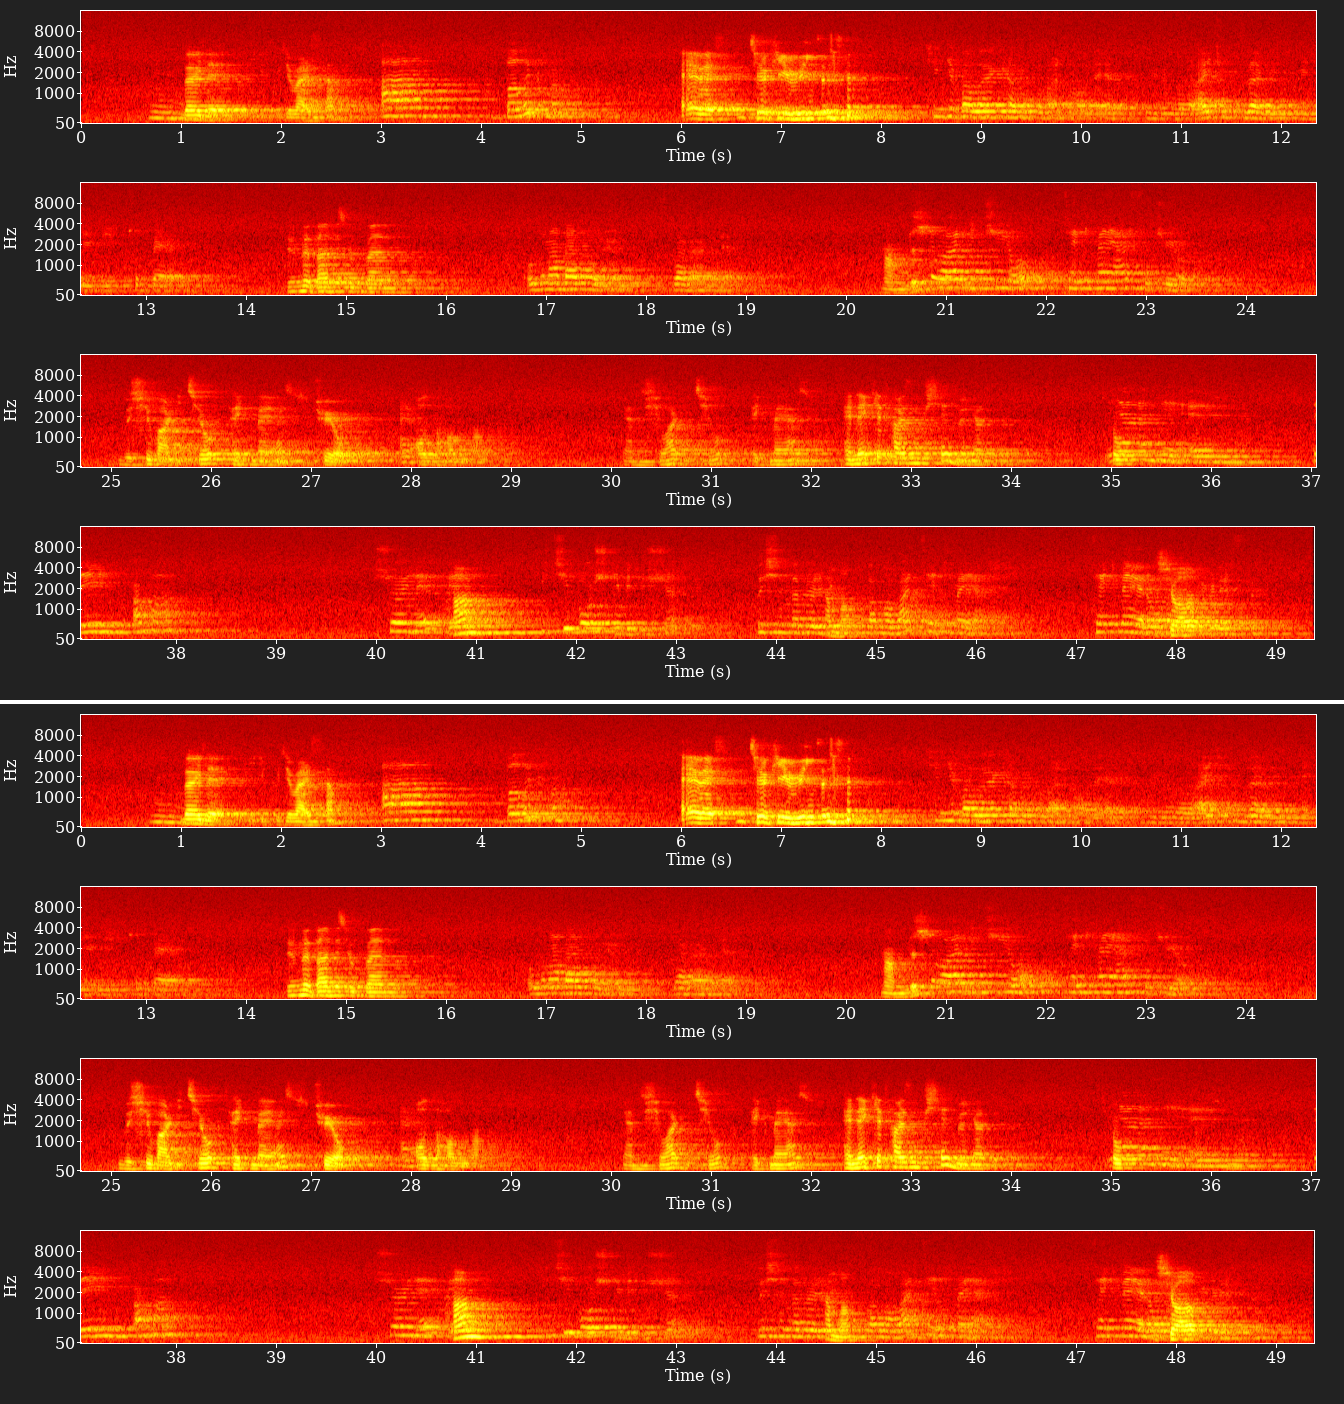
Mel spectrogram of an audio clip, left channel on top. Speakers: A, on the left; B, on the right.
A: Hmm.
B: Böyle bir ipucu versem.
A: Aa, balık mı?
B: Evet. <laughs> Çok iyi bildin.
A: Çünkü balığın kanadı var doğru. Evet kuyruğu da var. Ay çok güzel bir bilmeceymiş. Bu çok beğendim.
B: <laughs> Değil mi? Ben de çok beğendim.
A: O zaman ben soruyorum. Sıra bende.
B: Tamamdır.
A: Dışı var, içi yok. Tekme yer, suçu yok.
B: Dışı var, içi yok. Tekme yer, suçu yok.
A: Evet.
B: Allah Allah. Yani dışı var, içi yok. Ekmeği yer. Teneke tarzı bir şey mi? Yani çok
A: Yani eee,
B: saçma.
A: değil ama şöyle
B: Ha,
A: eee, içi boş gibi düşün. Dışında böyle
B: tamam.
A: bir kaplama var. Tekme yer. Tekme yere odaklanabilirsin.
B: Şu an
A: <laughs>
